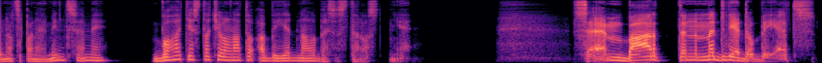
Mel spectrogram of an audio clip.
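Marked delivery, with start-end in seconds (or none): 5.7-8.1 loud, slow bragging bellow; loud, slow bandit boast; boastful roar. A narrator's reading. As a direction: announce yourself to scare. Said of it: "zařval".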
